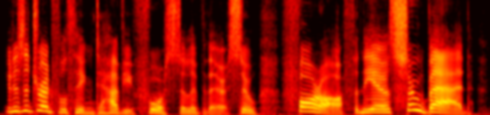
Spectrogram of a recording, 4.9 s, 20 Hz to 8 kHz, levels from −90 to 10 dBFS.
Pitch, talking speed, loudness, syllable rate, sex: 220 Hz, 220 wpm, -21 LUFS, 5.2 syllables/s, female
